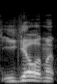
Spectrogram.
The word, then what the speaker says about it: IGEL: And then in February, I was at a conference for iGel, or like eGel, you might pronounce it here, the thin client maker.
